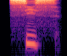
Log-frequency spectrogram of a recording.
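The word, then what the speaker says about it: six: two following examples exactly x can be pronounced s for the numbers 6 10 60 and also the word coccyx you can hear it in this example sis this is the following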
